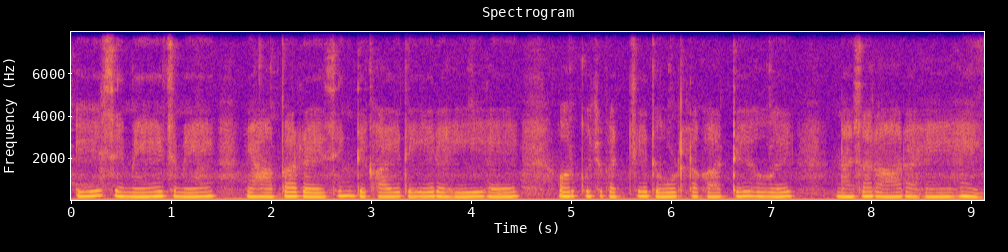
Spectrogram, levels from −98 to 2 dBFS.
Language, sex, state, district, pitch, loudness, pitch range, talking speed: Hindi, female, Rajasthan, Jaipur, 195 Hz, -16 LUFS, 185-205 Hz, 130 wpm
